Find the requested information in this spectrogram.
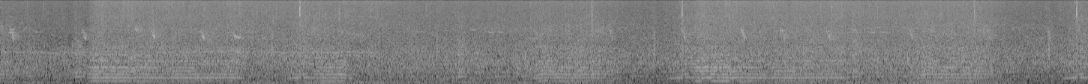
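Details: Bumblebee visiting a daisy, its deep harmonic buzz coming in repeated bursts of one to two seconds with short pauses between, over a soft outdoor hiss and faint distant bird notes.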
